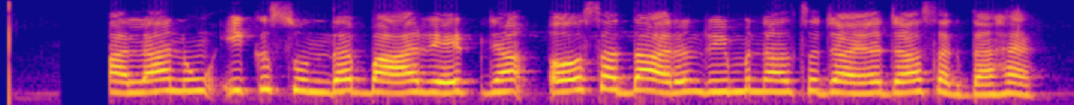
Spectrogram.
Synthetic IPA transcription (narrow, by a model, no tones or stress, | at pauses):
aːlãːnũːʔɪksʊnd̪əɾbaːɾːeːʈ̚d͡ʒãːəːsəd̪aːɾənɾɪmnaːlsəd͡ʒaːjaːd͡ʒaːsəkd̪aːɦɛː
